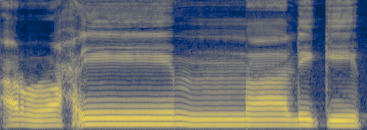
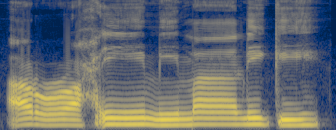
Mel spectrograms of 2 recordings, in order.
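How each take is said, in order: First: 'Rahim' ends on 'm' with no final vowel. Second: A final 'i' vowel is said after 'Rahim'. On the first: The speaker calls it wrong. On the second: The speaker calls it right. "harokat dari masing-masing ayat harus dibaca"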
